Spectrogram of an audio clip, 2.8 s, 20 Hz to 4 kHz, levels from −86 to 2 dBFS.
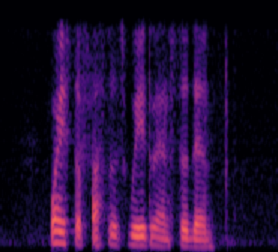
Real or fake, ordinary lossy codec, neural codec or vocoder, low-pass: fake; none; codec, 16 kHz, 1.1 kbps, Voila-Tokenizer; 3.6 kHz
